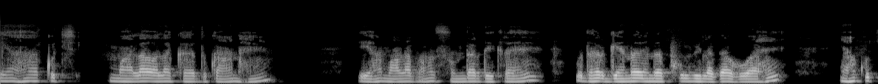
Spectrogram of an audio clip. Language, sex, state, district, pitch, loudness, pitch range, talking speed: Hindi, male, Chhattisgarh, Balrampur, 140 Hz, -22 LUFS, 135-150 Hz, 165 wpm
